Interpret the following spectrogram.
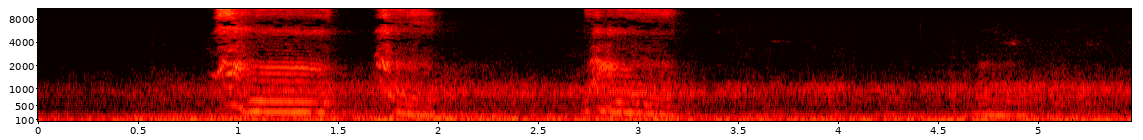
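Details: A dominant male eastern gray squirrel in a backyard, 19 May 2020, gives harsh, nasal, downward-sliding squawks while pursuing an uninterested female, possibly a mating call, over a low rumble.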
